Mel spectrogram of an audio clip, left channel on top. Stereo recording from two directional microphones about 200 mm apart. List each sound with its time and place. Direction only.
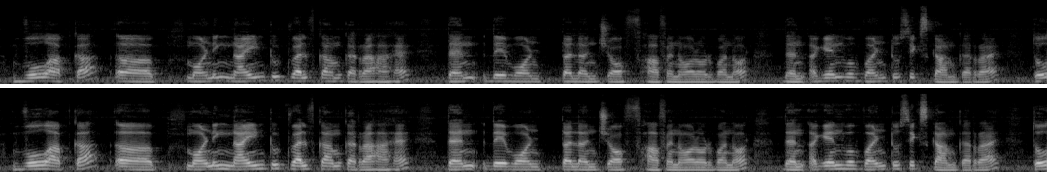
0.2 s speech: 45° right (ahead or behind)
